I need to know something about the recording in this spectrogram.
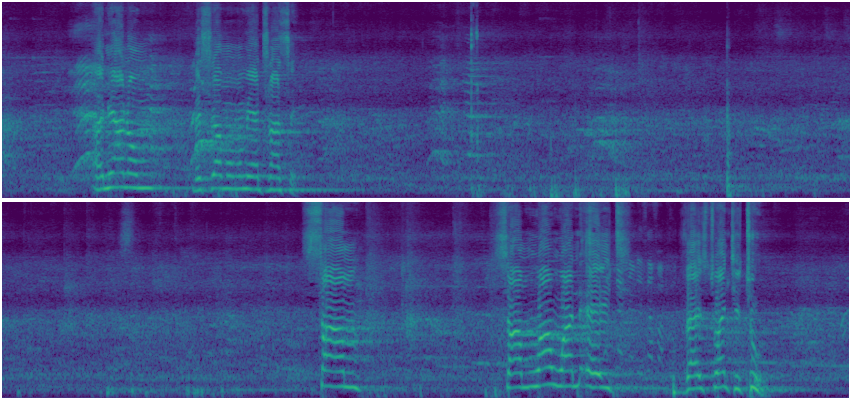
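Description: A large crowd chants and cheers loudly.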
